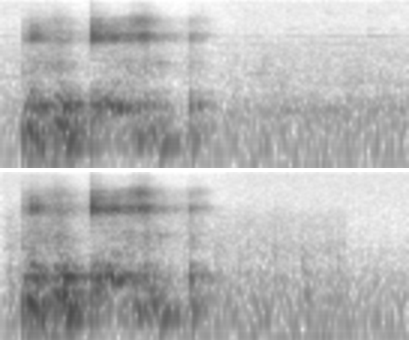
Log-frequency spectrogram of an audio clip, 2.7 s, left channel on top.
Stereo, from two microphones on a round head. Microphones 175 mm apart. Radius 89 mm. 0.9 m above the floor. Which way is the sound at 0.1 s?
10° right (ahead or behind).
